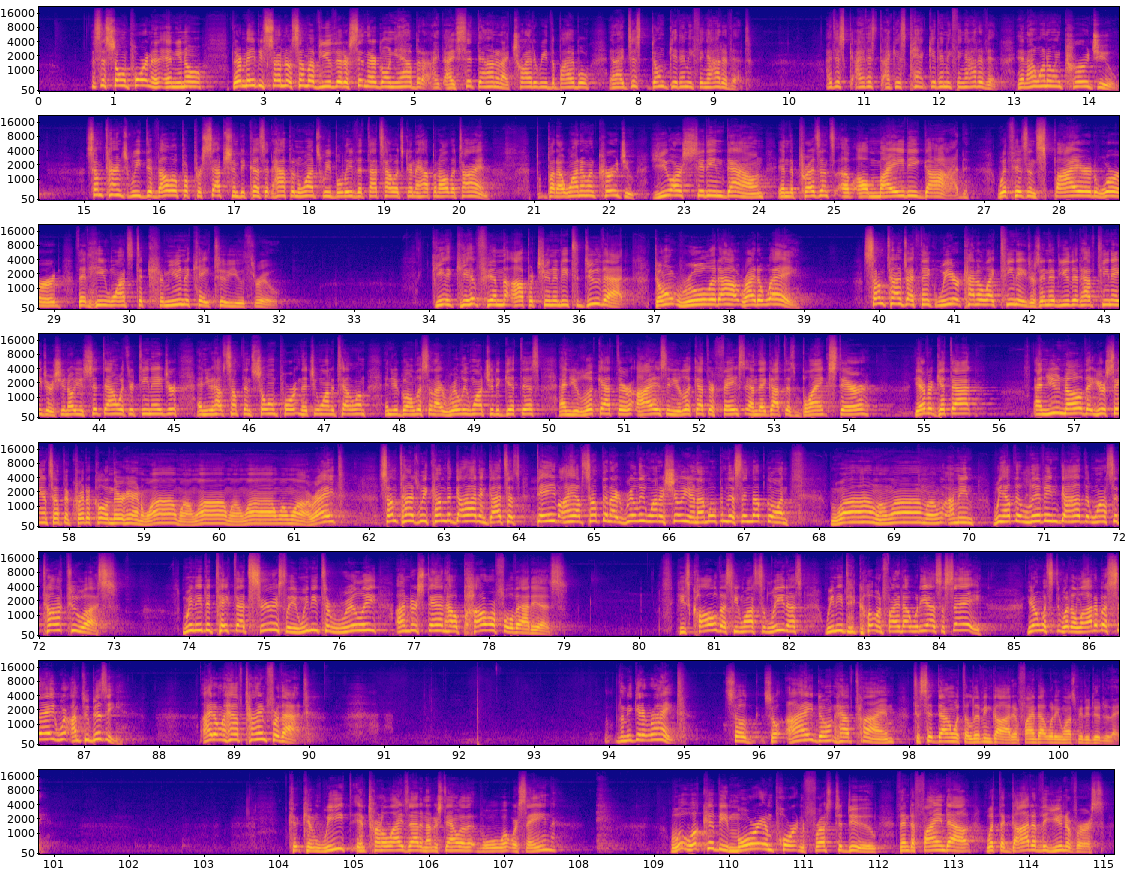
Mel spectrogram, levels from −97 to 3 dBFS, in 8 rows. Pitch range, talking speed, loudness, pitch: 195-240 Hz, 190 wpm, -13 LUFS, 215 Hz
